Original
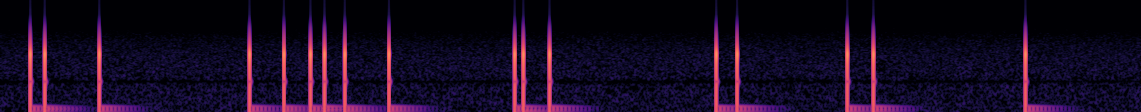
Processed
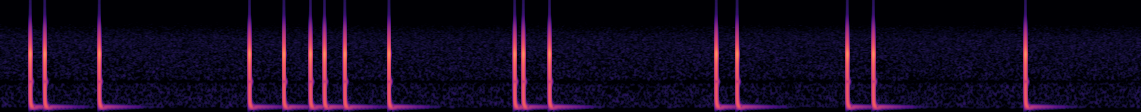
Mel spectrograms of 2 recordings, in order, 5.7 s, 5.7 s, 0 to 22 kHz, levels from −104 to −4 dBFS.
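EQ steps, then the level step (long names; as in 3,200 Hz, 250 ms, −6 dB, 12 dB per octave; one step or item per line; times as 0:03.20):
Butterworth high-pass 180 Hz 72 dB per octave
bass and treble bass +3 dB, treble +8 dB
−1.5 dB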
